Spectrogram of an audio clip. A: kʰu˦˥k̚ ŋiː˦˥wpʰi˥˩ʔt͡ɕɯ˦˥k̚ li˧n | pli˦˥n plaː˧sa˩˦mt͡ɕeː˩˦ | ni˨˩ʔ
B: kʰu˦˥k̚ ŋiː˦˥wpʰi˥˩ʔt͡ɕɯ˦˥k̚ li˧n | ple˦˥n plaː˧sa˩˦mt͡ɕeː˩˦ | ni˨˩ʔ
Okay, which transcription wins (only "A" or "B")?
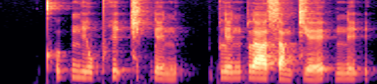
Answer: A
